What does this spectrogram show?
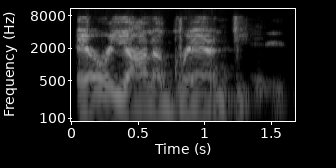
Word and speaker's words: Ariana Grande: Her name is Ariana Grande. That's how you pronounce her name. Ariana Grande. But she does not correct people when people say Ariana Grande. Like she purposefully ignores the fact that people are pronouncing her name wrong, which the mispronunciation of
